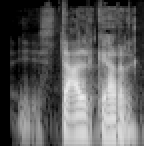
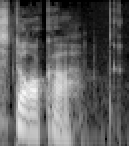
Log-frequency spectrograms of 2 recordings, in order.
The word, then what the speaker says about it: Stalker: Stalker, genau. So spricht man das aus, nicht Stalker. Stadtger.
